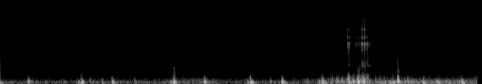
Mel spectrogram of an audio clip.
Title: Morning heartbeat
